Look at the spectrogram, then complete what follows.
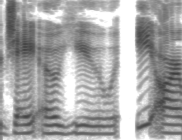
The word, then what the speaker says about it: jouer: Basically, the difference between having an orgasm in French and playing is an I or an E. It's Jouir, which is orgasm, or Jouer, which is play.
